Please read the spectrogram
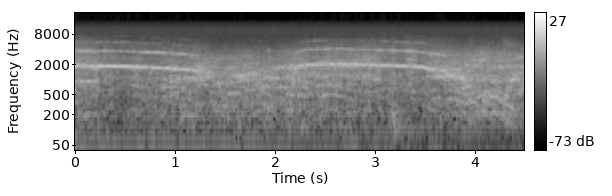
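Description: A crowd in uproar just after a shooting, a loud jumble of voices with two long, high-pitched screams, each about a second and a half long, trailing off at the end.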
